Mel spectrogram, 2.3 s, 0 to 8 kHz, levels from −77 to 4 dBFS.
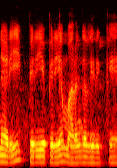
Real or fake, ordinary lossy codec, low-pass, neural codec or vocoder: real; none; 7.2 kHz; none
